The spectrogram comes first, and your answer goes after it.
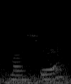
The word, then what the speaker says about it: marcher: Ne vais pas marcher à Chicago. Uh-huh. Je ne vais pas, how do you pronounce that? Marcher. The ER can sound like a long A sound.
